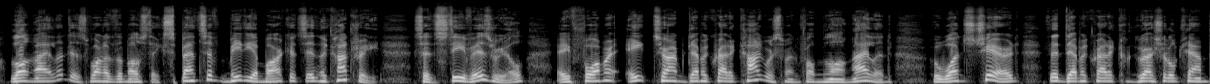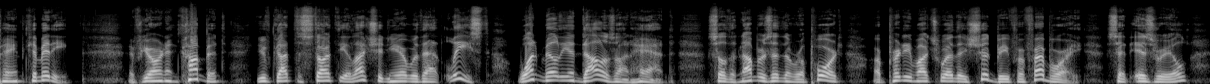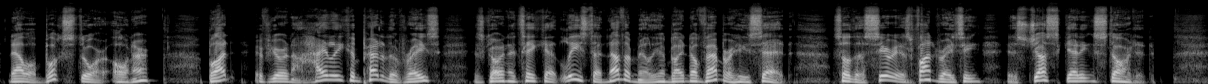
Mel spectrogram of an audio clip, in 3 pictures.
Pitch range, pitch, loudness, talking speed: 130-165 Hz, 145 Hz, -19 LUFS, 165 wpm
